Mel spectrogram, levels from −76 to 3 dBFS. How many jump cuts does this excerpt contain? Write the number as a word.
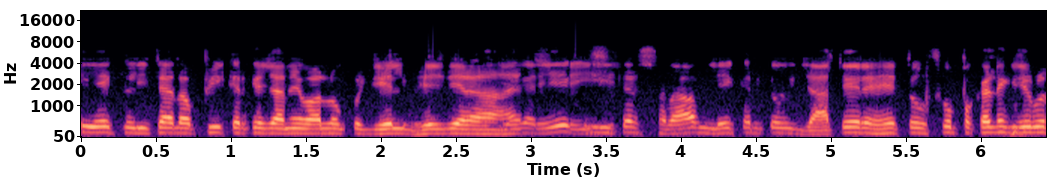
one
